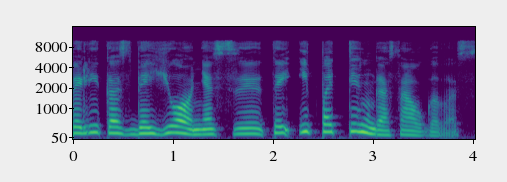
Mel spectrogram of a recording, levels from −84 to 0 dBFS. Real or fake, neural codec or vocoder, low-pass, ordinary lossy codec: fake; vocoder, 22.05 kHz, 80 mel bands, Vocos; 9.9 kHz; MP3, 96 kbps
